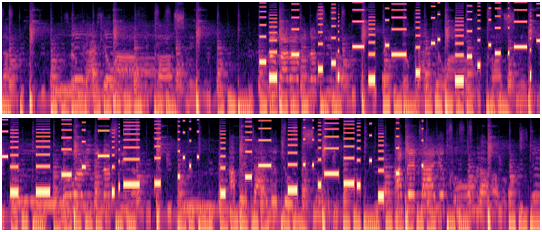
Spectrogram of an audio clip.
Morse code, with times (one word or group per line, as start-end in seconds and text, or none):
none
